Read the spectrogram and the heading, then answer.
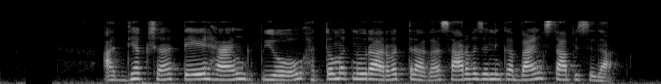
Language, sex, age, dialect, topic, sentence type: Kannada, female, 25-30, Dharwad Kannada, banking, statement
